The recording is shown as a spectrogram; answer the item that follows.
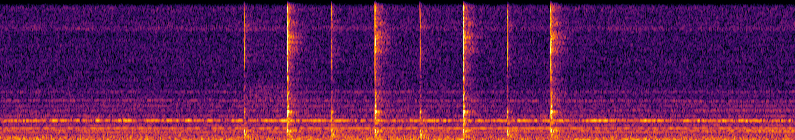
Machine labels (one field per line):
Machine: valve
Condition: normal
